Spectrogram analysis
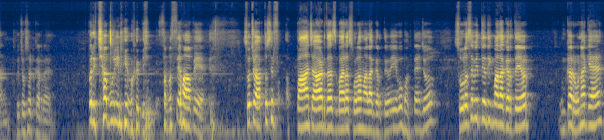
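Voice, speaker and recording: Male preacher, higher voice, conversational sermon, asks listeners questions, faint room ambience. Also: fairly quick, a bit bright, slight background noise.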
